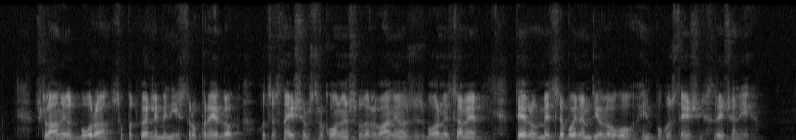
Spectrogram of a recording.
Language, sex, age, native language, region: Slovenian, male, 60+, Slovenian, Drava region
